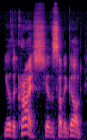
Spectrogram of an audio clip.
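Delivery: soft, halting answer; tentative. Acted. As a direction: venture it quietly, unsure of yourself. Peter finally ventures an answer.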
